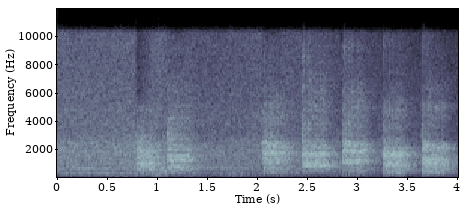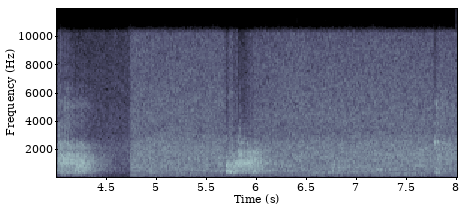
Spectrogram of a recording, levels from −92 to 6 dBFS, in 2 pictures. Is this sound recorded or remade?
recorded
